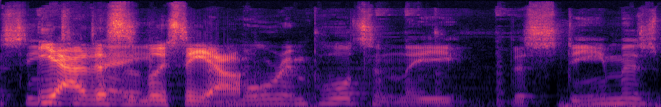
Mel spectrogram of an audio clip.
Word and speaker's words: Lucia: baseballers on the scene Yeah, today, this is Lucia. and more importantly, the Steamers' biggest rival. Will Pipe and his friends really be able to overcome Lucia's baseball team? It's pronounced Lucia, but I'll give it a pass.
